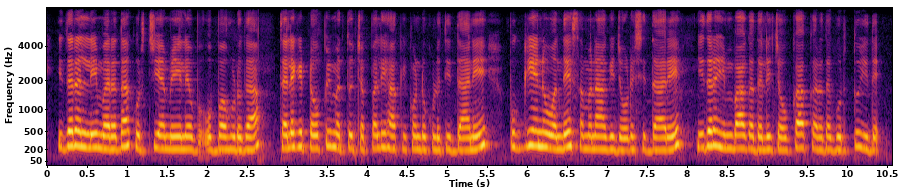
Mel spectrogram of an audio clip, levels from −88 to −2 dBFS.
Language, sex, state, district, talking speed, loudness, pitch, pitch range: Kannada, female, Karnataka, Shimoga, 120 wpm, -18 LUFS, 215 Hz, 205-235 Hz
